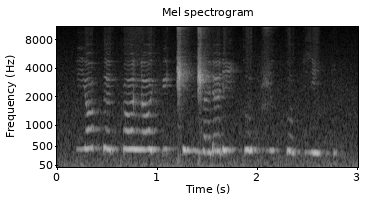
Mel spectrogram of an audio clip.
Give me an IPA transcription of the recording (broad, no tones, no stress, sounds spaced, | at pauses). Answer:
j ɒ k ɜ k ɒ l ɒ fʲ ʌ ǁ i ŋ͡ǁ ə ɾ ɜ ɾ i k ʊ f ʑ u k o k z i k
